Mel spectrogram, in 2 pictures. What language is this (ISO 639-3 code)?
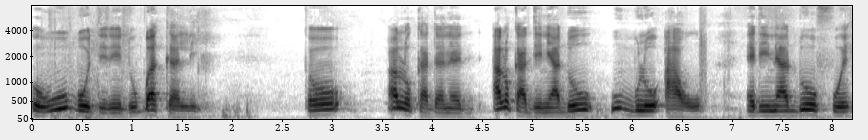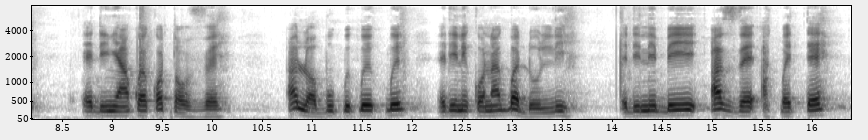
kpo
